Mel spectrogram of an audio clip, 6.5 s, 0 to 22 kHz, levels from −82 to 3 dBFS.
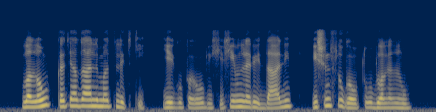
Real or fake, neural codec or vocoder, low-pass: fake; autoencoder, 22.05 kHz, a latent of 192 numbers a frame, VITS, trained on many speakers; 7.2 kHz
